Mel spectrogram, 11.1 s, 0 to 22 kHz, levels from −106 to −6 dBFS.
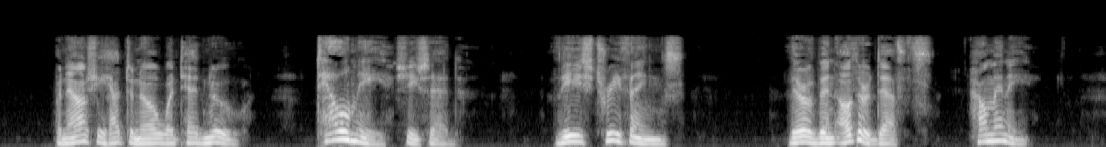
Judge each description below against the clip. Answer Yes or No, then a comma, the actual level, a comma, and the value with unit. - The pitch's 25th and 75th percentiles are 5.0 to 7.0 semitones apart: Yes, average, 5.3 semitones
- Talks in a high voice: No, low, 130 Hz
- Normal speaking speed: No, slow, 125 wpm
